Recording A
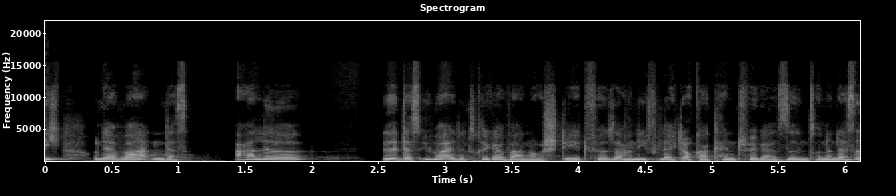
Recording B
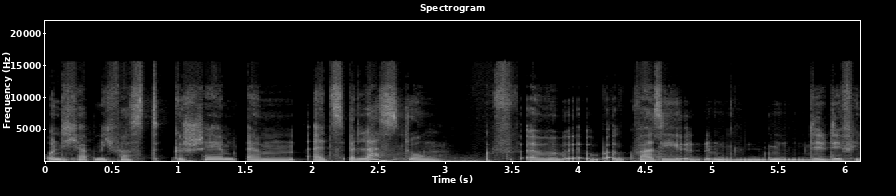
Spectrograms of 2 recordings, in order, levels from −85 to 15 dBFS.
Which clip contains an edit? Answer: B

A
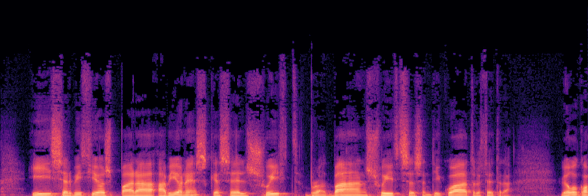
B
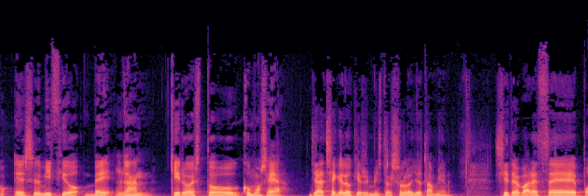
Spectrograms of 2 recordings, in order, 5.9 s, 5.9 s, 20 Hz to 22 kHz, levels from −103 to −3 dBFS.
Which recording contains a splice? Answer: B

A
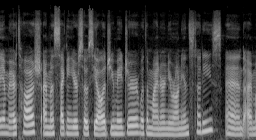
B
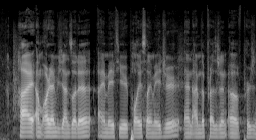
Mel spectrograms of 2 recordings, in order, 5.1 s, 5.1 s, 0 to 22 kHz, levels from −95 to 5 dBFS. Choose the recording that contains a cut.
B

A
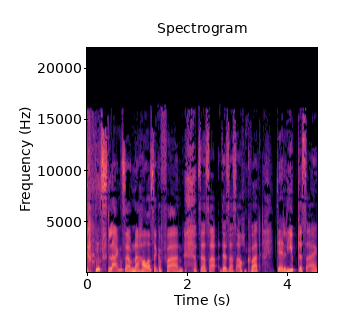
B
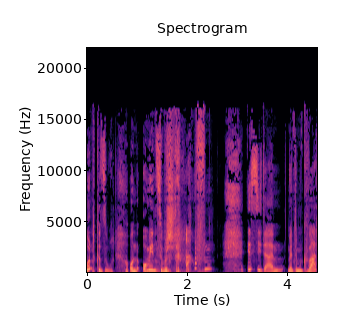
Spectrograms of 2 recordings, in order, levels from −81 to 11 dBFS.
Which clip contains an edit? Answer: A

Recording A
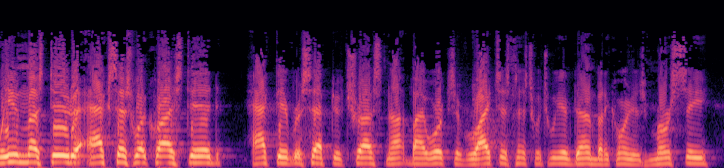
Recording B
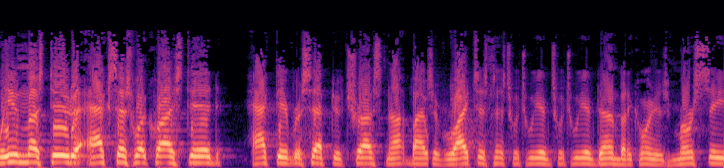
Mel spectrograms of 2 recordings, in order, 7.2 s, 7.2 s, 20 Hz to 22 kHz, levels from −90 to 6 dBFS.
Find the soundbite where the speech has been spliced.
B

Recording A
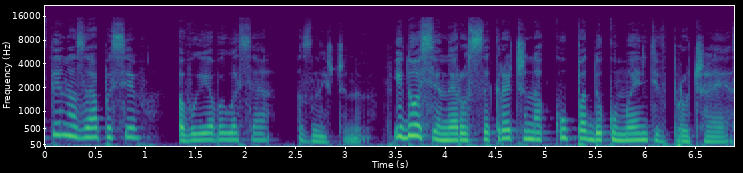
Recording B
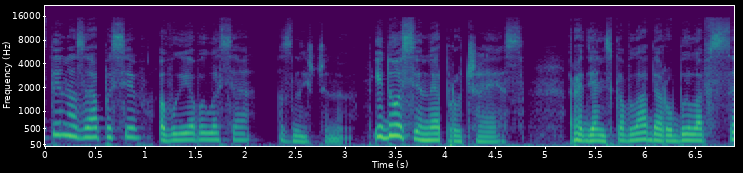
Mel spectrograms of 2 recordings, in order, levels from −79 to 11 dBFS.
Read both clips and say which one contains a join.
B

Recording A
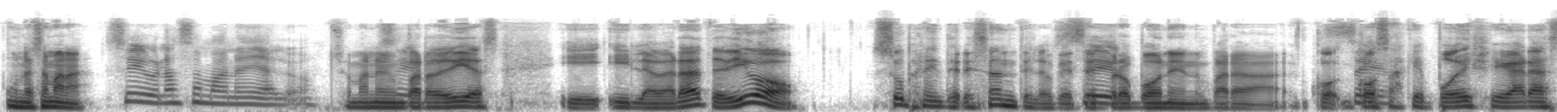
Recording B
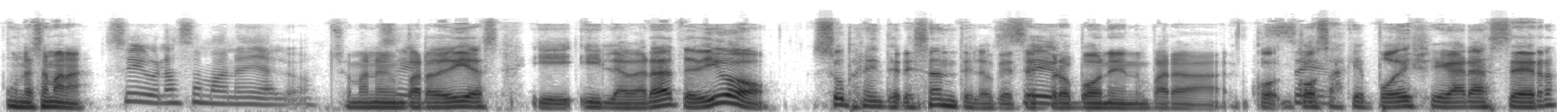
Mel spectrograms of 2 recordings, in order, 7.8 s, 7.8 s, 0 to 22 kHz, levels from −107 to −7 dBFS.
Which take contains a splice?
B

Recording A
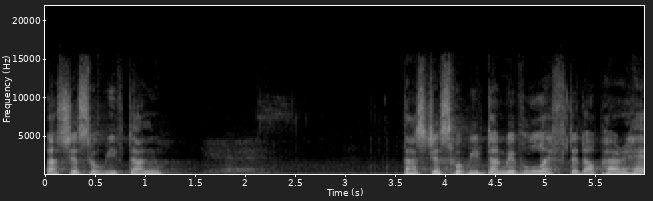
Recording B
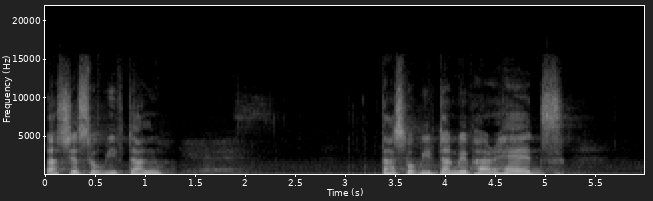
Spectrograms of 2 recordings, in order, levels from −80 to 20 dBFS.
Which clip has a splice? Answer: B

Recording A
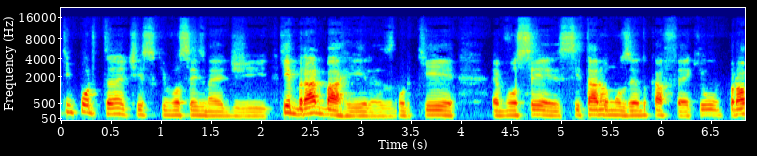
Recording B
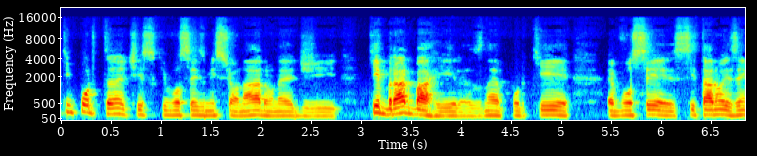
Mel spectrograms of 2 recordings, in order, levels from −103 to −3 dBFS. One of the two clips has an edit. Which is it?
A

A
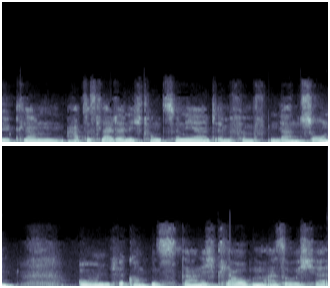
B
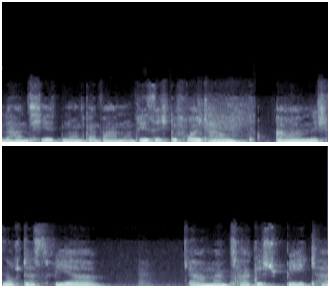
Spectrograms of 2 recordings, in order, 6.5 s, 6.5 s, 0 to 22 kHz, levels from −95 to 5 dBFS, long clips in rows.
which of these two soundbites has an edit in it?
B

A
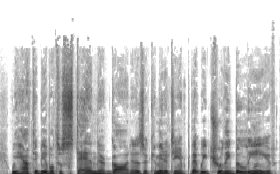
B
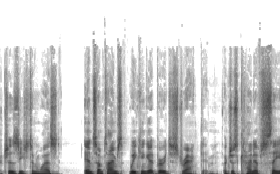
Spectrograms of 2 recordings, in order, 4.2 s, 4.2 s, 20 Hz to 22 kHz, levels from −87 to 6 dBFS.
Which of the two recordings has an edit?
A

